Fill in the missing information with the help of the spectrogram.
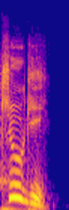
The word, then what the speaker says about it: cheugy: The actual pronunciation of that one is Cheugy.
